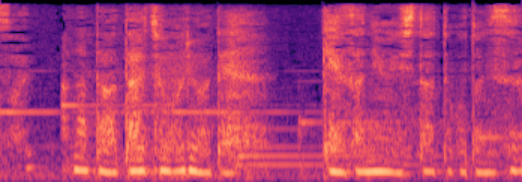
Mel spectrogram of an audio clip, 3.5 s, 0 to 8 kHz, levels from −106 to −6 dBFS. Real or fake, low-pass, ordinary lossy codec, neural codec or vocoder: real; 7.2 kHz; AAC, 32 kbps; none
